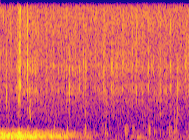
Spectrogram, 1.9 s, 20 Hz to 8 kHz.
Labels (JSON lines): {"label": "biophony, growl", "recorder": "SoundTrap 600 or HydroMoth"}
